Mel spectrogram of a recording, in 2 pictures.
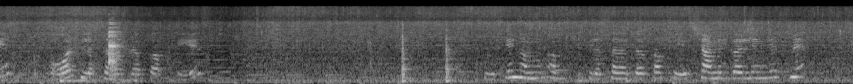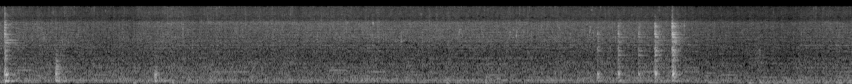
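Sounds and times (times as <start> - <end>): onions sizzling in oil: 0.0 - 17.0
utensil clicking against pan: 14.5 - 15.4.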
